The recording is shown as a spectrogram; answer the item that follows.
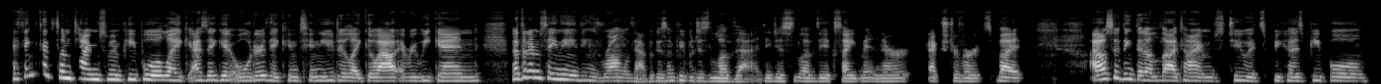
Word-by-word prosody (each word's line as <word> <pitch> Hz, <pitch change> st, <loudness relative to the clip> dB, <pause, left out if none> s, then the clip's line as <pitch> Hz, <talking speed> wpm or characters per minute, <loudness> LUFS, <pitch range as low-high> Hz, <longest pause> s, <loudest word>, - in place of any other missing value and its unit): I -, -, -1 dB
think 430 Hz, -, -4 dB
that 440 Hz, -7 st, -1 dB
sometimes 260 Hz, -7 st, +6 dB
when 225 Hz, -2 st, +3 dB
people, 225 Hz, -2 st, +4 dB
like, 190 Hz, -3 st, +1 dB
as 190 Hz, +1 st, +2 dB
they 200 Hz, 0 st, 0 dB
get 205 Hz, 0 st, 0 dB
older, 185 Hz, +4 st, -1 dB
they 175 Hz, -3 st, -2 dB
continue 175 Hz, +2 st, -5 dB
to, 180 Hz, -1 st, -4 dB
like, 160 Hz, -2 st, -1 dB
go 165 Hz, 0 st, 0 dB
out 165 Hz, 0 st, +8 dB
every 165 Hz, 0 st, -5 dB
weekend 170 Hz, 0 st, 0 dB, 0.3 s
not 255 Hz, +1 st, +4 dB
that 325 Hz, -, +3 dB
I'm 310 Hz, -1 st, +4 dB
saying 255 Hz, -5 st, +2 dB
anything's 190 Hz, -7 st, -2 dB
wrong 165 Hz, +1 st, 0 dB
with 155 Hz, -1 st, -11 dB
that -, -, -4 dB
because 150 Hz, +1 st, -7 dB
some 170 Hz, -, -5 dB
people 175 Hz, -3 st, -6 dB
just 150 Hz, -1 st, -7 dB
love 145 Hz, -2 st, -1 dB
that, 140 Hz, -, -7 dB
they 145 Hz, -, -5 dB
just 145 Hz, -1 st, -4 dB
love 150 Hz, -2 st, -5 dB
the 150 Hz, 0 st, -3 dB
excitement 145 Hz, +1 st, -3 dB
and 140 Hz, -, -6 dB
they're 145 Hz, +1 st, -6 dB, 0.2 s
extroverts, 150 Hz, -2 st, -4 dB
but, 160 Hz, -3 st, +3 dB, 0.7 s
I 215 Hz, -, +9 dB
also 255 Hz, +6 st, +5 dB
think 245 Hz, -2 st, 0 dB
that 200 Hz, -1 st, +2 dB
a 185 Hz, -, +1 dB
lotta 180 Hz, -1 st, +2 dB
times 165 Hz, -4 st, -3 dB
too, 195 Hz, -2 st, -5 dB
it's 160 Hz, -2 st, -6 dB
because 170 Hz, -1 st, -6 dB
people 170 Hz, -2 st, -5 dB
170 Hz, 230 wpm, -21 LUFS, 155-205 Hz, 0.7 s, I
